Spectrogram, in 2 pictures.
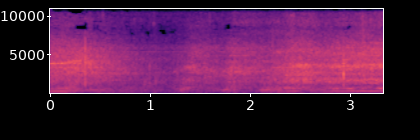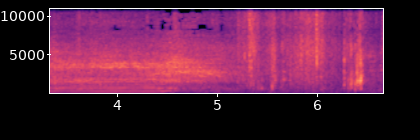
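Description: A chainsaw revving: its pitch drops off at the start, climbs again about two seconds in, holds high for a couple of seconds, then falls back. A few sharp clicks or knocks come near the end.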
